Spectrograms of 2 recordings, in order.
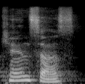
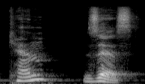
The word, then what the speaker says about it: Kansas: See, it's not Kansas. It's Kansas. And not z. It's a little bit z.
